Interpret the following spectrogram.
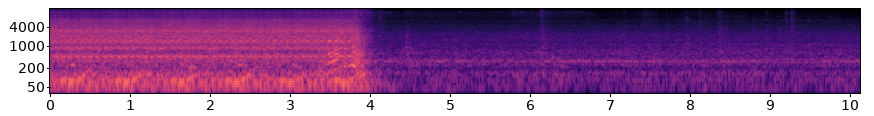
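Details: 1969 Ford Mustang 302 small-block V8 restoration, first start: starter churns evenly at about two to three beats a second for four seconds, then stops; engine never fires; cranks but will not start.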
